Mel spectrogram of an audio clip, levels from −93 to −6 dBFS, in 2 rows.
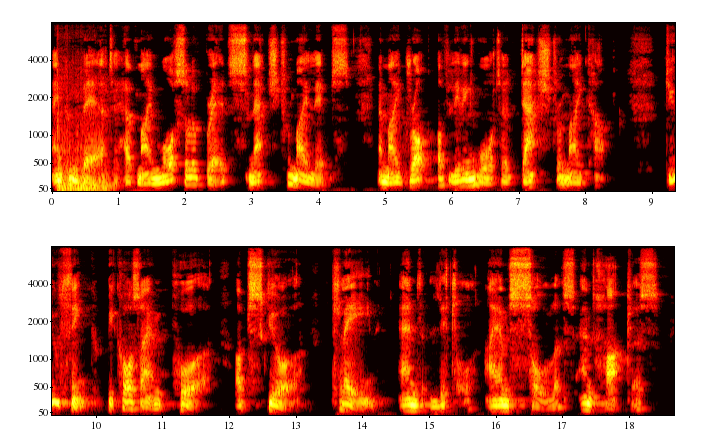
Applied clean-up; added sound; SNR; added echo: classical method WPE with log-MMSE.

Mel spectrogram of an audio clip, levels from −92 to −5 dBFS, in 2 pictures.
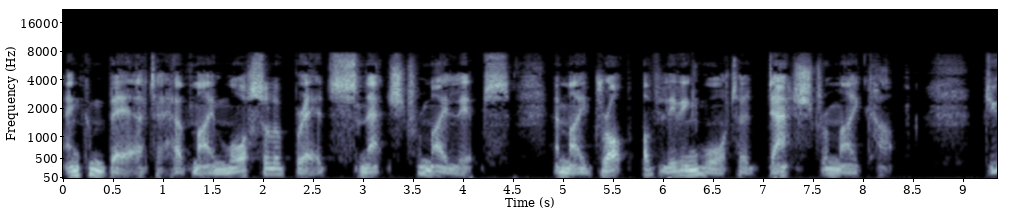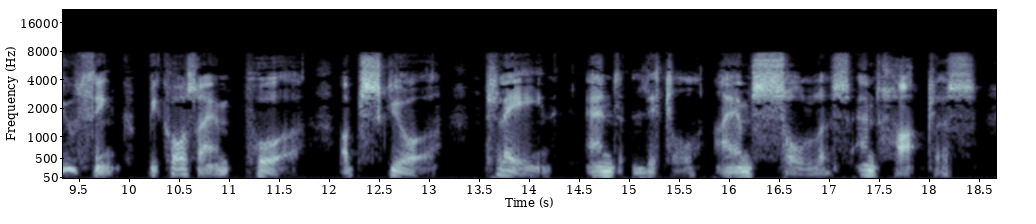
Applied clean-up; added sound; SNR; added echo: none; none; none; none.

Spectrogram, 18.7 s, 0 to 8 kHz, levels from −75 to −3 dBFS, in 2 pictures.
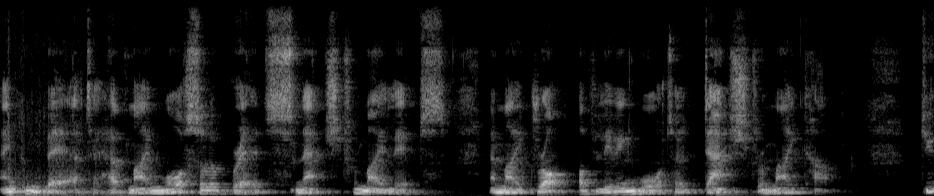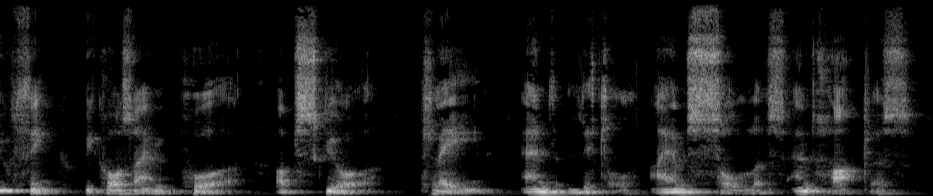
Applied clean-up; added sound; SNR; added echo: neural separator model SepFormer DNS4.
